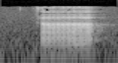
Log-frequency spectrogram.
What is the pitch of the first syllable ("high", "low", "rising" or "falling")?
rising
